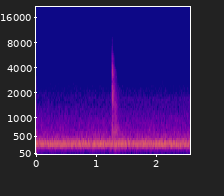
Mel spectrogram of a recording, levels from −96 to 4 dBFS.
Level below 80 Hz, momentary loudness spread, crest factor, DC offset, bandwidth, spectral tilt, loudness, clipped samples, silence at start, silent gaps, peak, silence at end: under -90 dBFS; 2 LU; 16 dB; under 0.1%; 6 kHz; -7 dB/octave; -44 LUFS; under 0.1%; 0 s; none; -28 dBFS; 0 s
